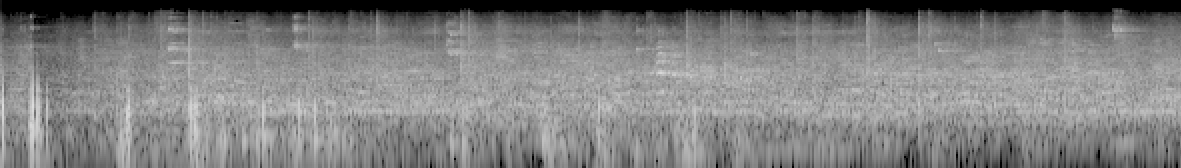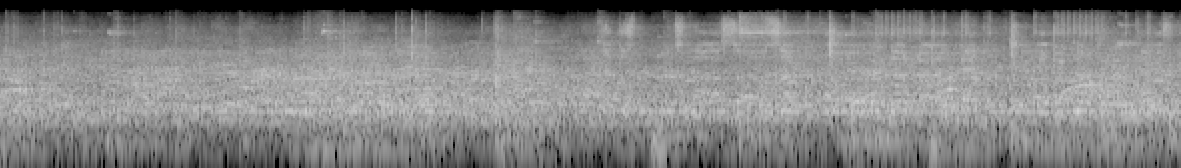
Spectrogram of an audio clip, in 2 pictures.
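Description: A crowd chatters in the stands of a large echoing hall.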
